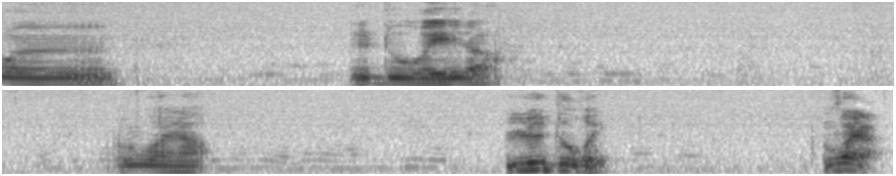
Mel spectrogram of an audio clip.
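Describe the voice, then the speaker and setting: Here her voice sits lower as the French beauty vlogger talks casually over her shopping haul video. Her speech is halting, full of fillers and repeated words.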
